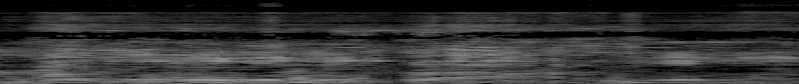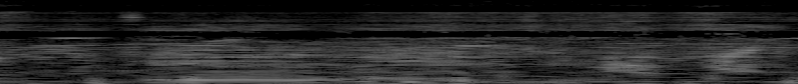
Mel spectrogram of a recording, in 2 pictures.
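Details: Synthesized electronic music with swelling tones and a plucked pulse plays throughout, with no animal sound.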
